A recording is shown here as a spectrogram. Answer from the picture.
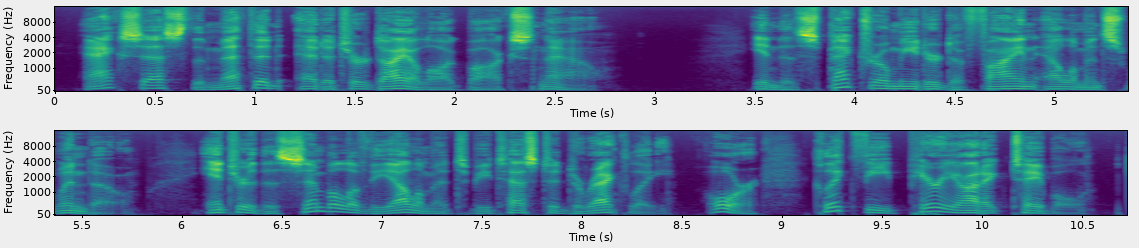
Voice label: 产品说明英语配音 生物科技专题配音

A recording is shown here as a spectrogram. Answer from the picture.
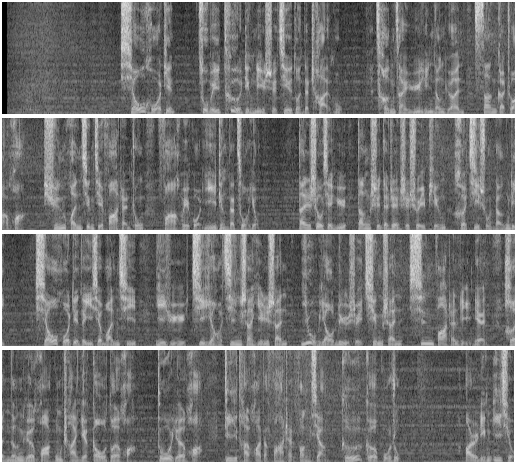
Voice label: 男 消防专题; 小火电问题整改成品参考音

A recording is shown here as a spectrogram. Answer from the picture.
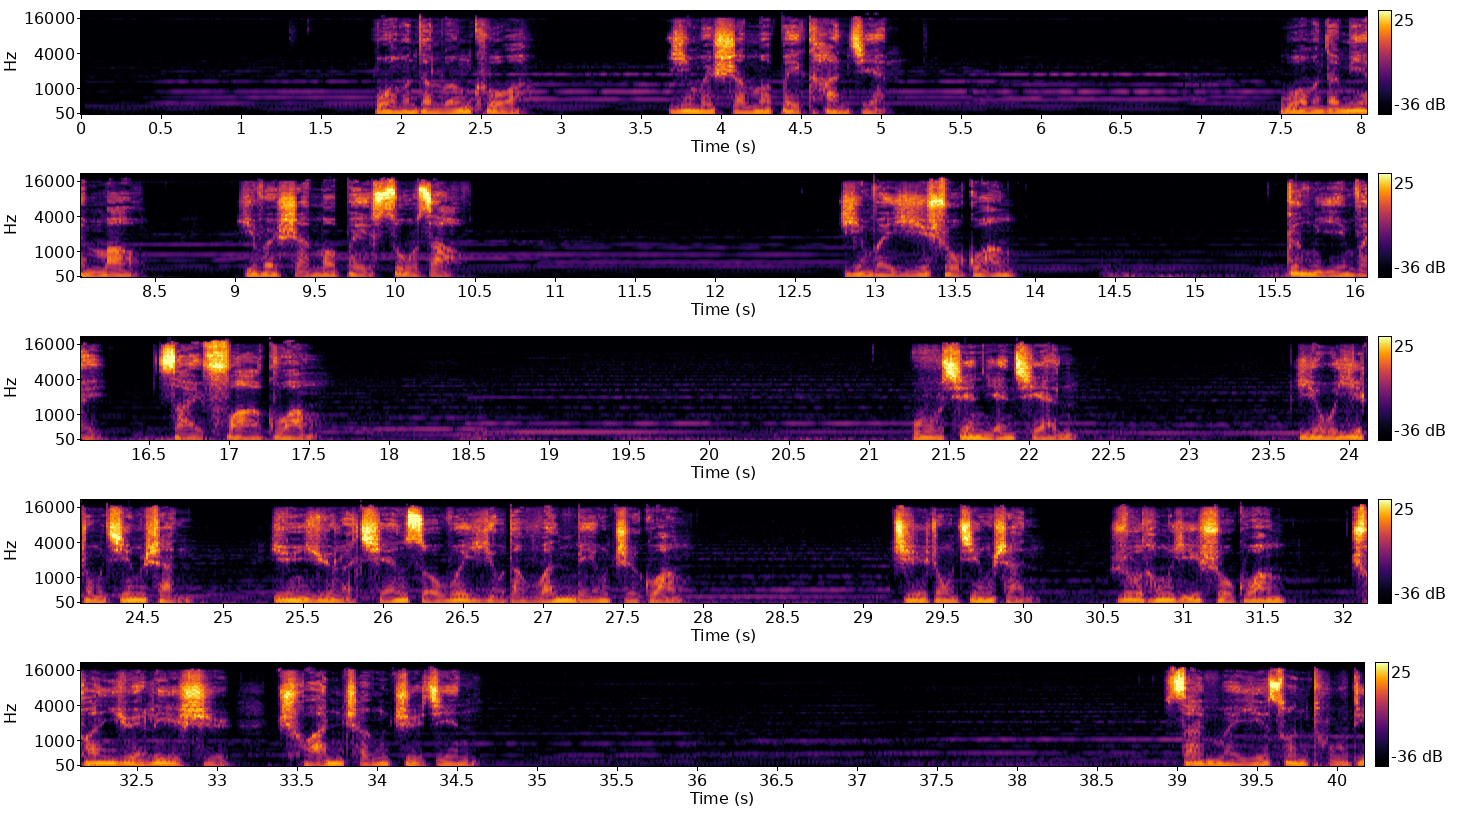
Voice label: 男, 专题片; 理想之光

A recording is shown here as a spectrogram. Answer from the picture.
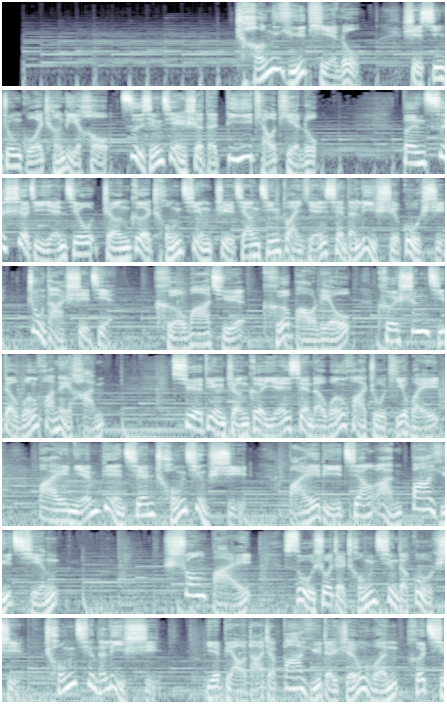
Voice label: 男 专题片 大气 成渝改造; 多媒体

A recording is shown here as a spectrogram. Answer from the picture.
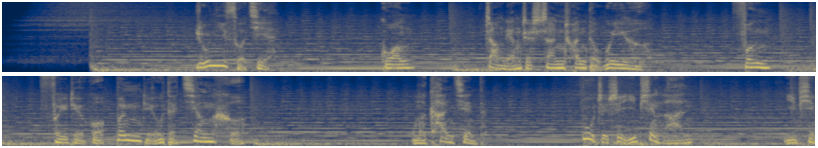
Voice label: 男 品质宣传片; 新华社二十大主题宣传片-非凡中国-非凡十年

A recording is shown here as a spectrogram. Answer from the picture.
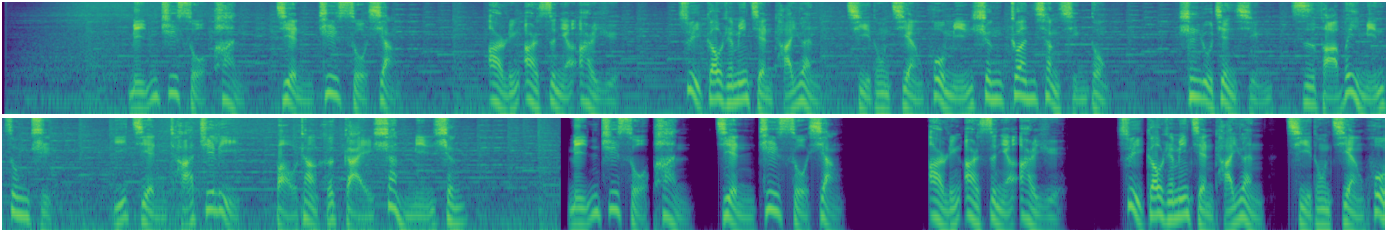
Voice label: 男, 政府专题, 大气, 激情, 沉稳, 力量感

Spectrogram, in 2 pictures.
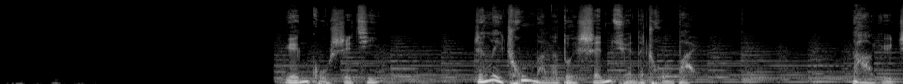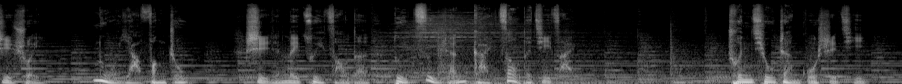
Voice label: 男 宣传

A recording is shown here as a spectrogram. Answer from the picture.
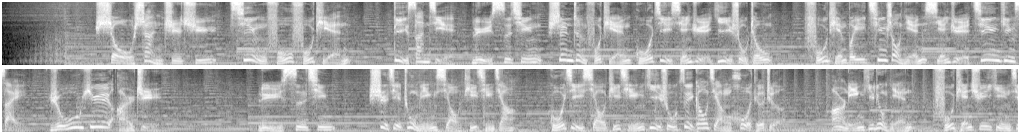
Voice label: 男-新闻-新闻发布会; 吕思清新闻发布会

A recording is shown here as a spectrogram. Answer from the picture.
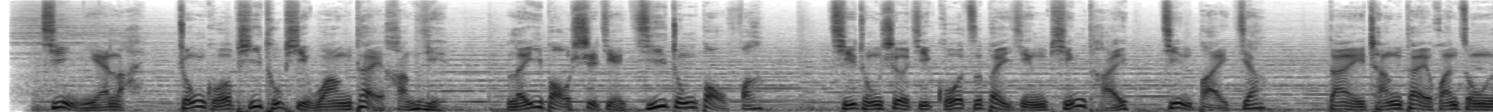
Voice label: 男 专题 金融风暴

